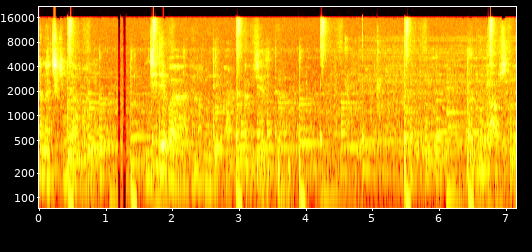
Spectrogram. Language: Indonesian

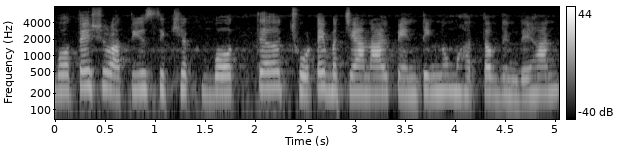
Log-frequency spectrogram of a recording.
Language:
Punjabi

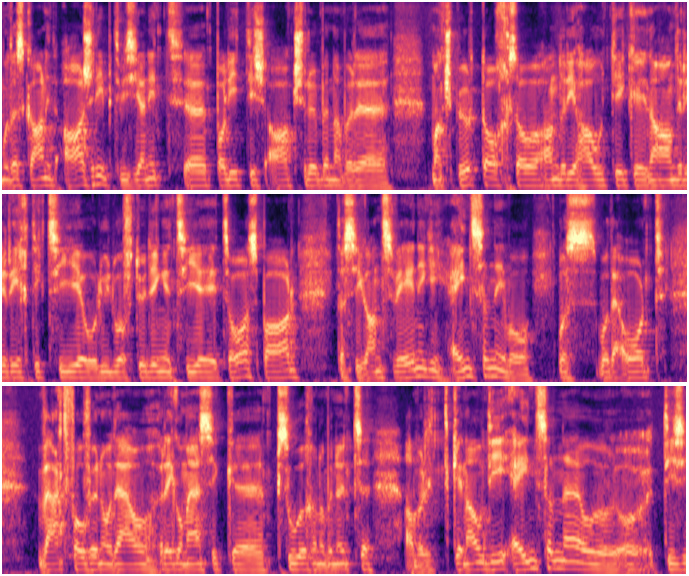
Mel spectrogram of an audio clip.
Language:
German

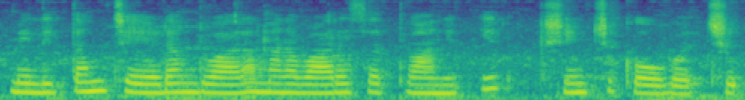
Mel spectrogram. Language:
Telugu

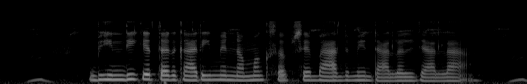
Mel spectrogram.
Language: Bhojpuri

